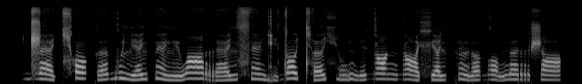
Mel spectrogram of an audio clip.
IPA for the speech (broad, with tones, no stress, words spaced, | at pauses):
ɖ͡ʐæ˥˩ t͡ɕʰɔ˥kɜ˩˥ɡu˥ lʲæ˩˥lʲpɛ̃˥˩lʲə̃˩wɑ˥ ræ˩˥lʲsɛ̃˥ɡḭ˧ dɒ˥cʰɜ˩˥çṵ˥ŋɪ˩˥ ɡɑ˥ŋɡɑ˥˩ xʲɑ˧lʲkə̃˥˩ɾʌ˧ ɡɔ˥˩ŋɜ˥r ʃɑ˥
